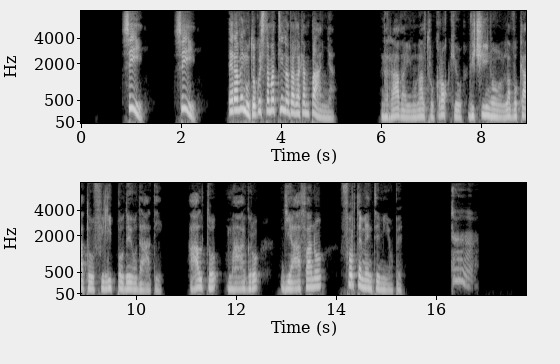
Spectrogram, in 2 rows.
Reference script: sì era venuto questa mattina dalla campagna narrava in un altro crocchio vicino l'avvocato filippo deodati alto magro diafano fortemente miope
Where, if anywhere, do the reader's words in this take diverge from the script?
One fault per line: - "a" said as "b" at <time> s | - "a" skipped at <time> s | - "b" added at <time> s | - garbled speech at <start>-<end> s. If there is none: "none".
- "sì" added at 1.8 s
